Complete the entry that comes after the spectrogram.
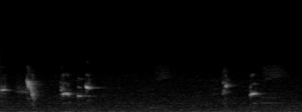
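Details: Yellow-vented bulbul, a lively, chattering bird that draws other bulbuls into answering. It gives short, sharp chirped notes in two brief bursts with a pause between, over a low steady hum.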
